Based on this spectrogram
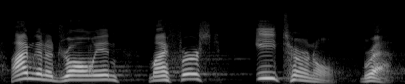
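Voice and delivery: loud, emphatic sermon delivery; forceful preaching. Real, not acted. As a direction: preach it out with punched key words.

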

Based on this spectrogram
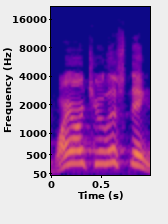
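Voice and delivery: high, loud exasperated call; parent scolding. Acted. Parent calling out to children who ignore them, high and loud. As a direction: snap at the child who isn't listening.

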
